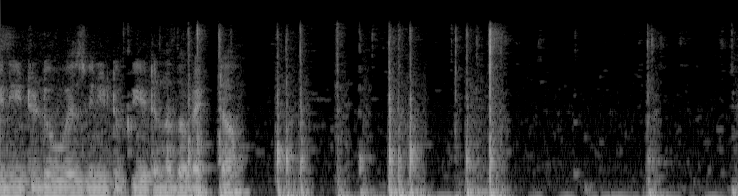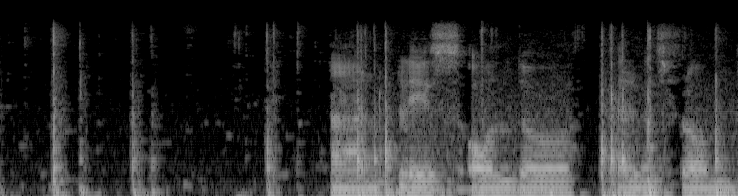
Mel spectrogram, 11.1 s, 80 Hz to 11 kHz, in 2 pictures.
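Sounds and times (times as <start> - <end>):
computer keyboard typing: 0.7 - 11.0.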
